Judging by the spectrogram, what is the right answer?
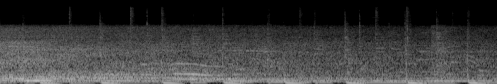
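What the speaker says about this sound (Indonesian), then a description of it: "Ada bis" A bus rumbles past nearby near Pangandaran beach, with its engine droning loudly and steadily over the whole passage alongside other road noise.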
